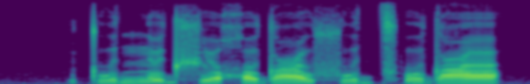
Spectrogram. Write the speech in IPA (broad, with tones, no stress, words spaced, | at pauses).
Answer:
tʷe˨dnø˦d ʃy˨χo˨dʕœ˦ sʷe˦˨dt͡sʼo˦˨dʕa˦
